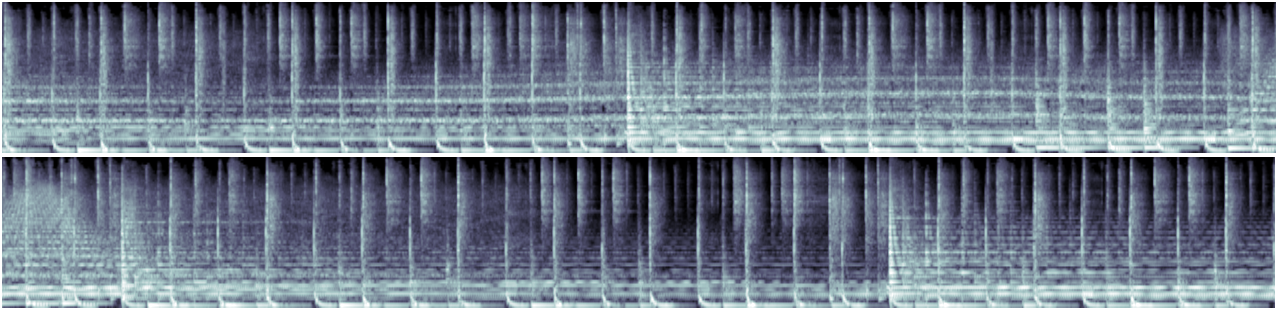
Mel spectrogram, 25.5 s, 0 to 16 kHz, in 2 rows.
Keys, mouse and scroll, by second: 0.0 click, 0.1 click, 0.4 scroll down 3, 0.9 KP_1, 1.3 KP_Decimal, 2.0-2.3 scroll down 3, 2.3-3.4 middle drag, 3.4 ctrl+b, 12.9 scroll down 2, 13.5 KP_1, 14.6 Tab, 15.1-15.5 scroll down 4, 15.5-16.3 right drag, 16.3 scroll down 2, 16.8-17.5 middle drag, 17.5 scroll up 1, 17.8 Tab, 18.7 3, 19.2 click, 20.1 x, 21.1 Tab, 21.8 KP_1, 22.7-23.6 scroll down 1, 23.7-25.4 shift+middle drag.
